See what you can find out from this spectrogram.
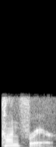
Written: confrere

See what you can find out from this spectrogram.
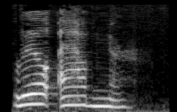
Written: lilabner

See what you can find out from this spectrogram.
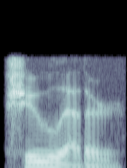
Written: shoe-leather

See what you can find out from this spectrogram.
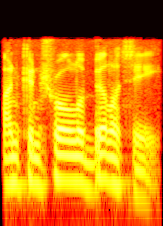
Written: uncontrollability

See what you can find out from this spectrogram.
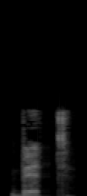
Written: bitless

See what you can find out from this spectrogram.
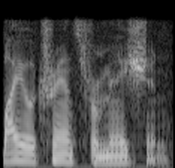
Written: biotransformation

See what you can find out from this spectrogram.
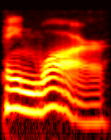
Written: peignoir

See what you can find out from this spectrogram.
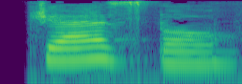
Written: jazzbo

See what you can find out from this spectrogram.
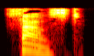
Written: soused

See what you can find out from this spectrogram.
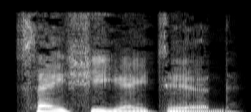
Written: satiated

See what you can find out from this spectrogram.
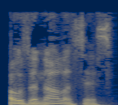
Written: ozonolysis

